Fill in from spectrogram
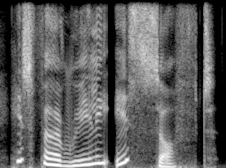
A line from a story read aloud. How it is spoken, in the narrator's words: exclaimed Penny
